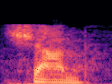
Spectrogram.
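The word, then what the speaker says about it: شعب: di teorinya sederhananya begini Kalau kita kemudian membaca ini sya'bun kemudian kita akan berhentikan biasanya ditarik ke ke sini ya ke sebelumnya dan diganti dengan harakat yang mudah untuk diucapkan misal syaab gitu kan jadi seperti mengucapkan fathah syaab ya ini sering diartikan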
